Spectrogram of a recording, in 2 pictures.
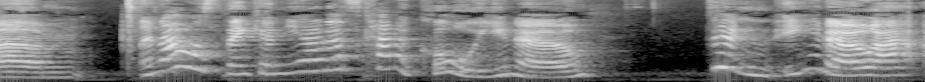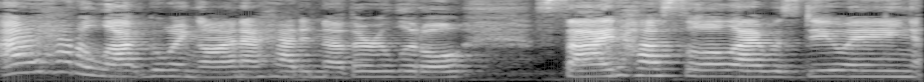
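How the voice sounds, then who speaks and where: Noticeable background noise behind a woman with a Southern US accent, high-pitched and animated, lively in intonation, at a fairly slow pace. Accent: Southern US (Georgia). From Savannah, Georgia, US South. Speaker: direct sales distributor. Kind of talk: live stream recruiting talk. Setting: livestream from home.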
